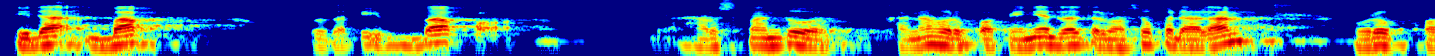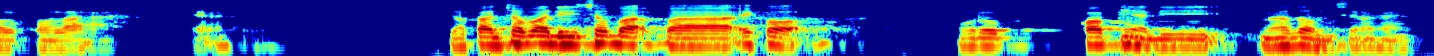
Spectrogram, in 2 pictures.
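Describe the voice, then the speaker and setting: The lo-fi audio captures a male Quran recitation teacher speaking at normal speed in a mid-range voice, pausing often. In this online lesson he patiently explains and demonstrates letter pronunciation, frequently adding "ya" to his phrases.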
